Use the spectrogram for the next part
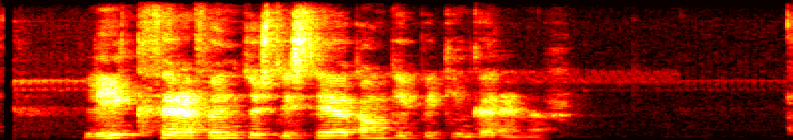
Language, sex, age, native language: Icelandic, male, 50-59, Icelandic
